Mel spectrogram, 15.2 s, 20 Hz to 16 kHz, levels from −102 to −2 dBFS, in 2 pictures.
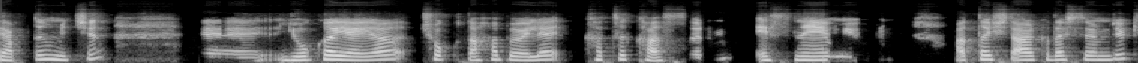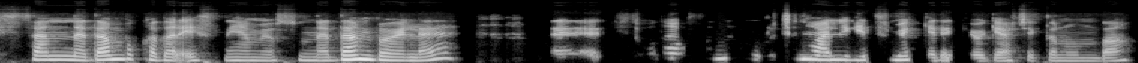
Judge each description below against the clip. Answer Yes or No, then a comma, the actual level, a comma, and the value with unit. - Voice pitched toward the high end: Yes, high, 220 Hz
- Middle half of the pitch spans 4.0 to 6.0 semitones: Yes, average, 4.3 semitones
